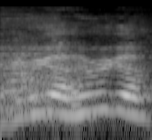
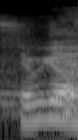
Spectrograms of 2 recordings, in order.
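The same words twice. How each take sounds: First: Higher, louder hype call; building hype; excited. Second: Said in the usual way. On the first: Real, not acted. Fight restarting.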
